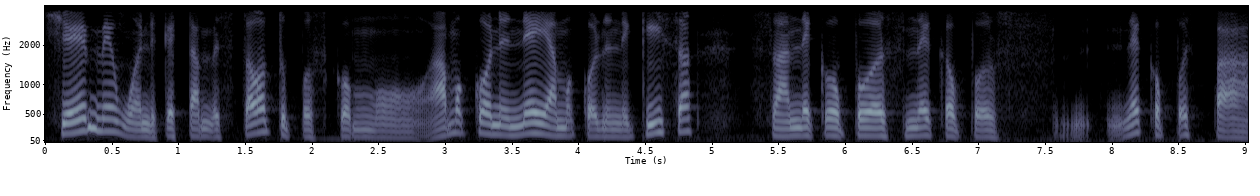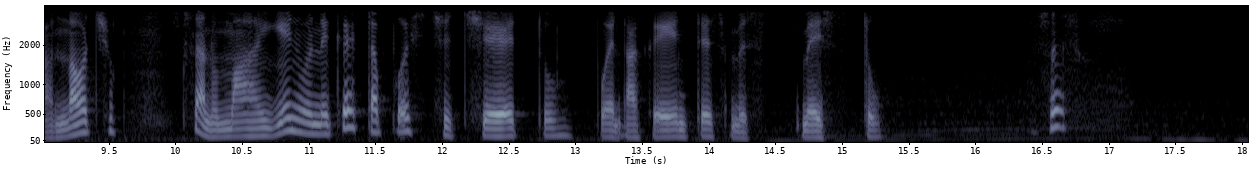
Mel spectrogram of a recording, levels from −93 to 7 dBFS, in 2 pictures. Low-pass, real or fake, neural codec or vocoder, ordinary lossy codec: 3.6 kHz; real; none; none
